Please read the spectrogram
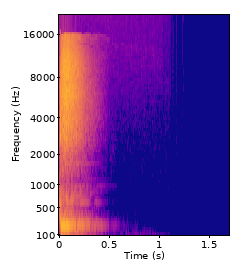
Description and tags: Fat Snare of GOD high tune 021
Fatter version of the snare. This is a mix of various snares. Type of sample: Realistic
drum, god, fat, tune, snare, realistic, high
